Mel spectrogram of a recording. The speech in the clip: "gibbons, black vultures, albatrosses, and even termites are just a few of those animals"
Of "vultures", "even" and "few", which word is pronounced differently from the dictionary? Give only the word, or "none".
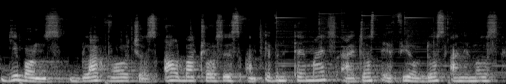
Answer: vultures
